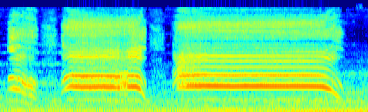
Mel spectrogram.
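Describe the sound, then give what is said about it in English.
A woman's brief pained cry leads into a drawn-out anguished wail of excruciating pain, then after a short gap a man lets out a long, loud, sustained scream of horror over a low background rumble. “The sound of a woman in excruciating pain, then sudden silence. This was followed by the sound of a man screaming out in horror.”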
